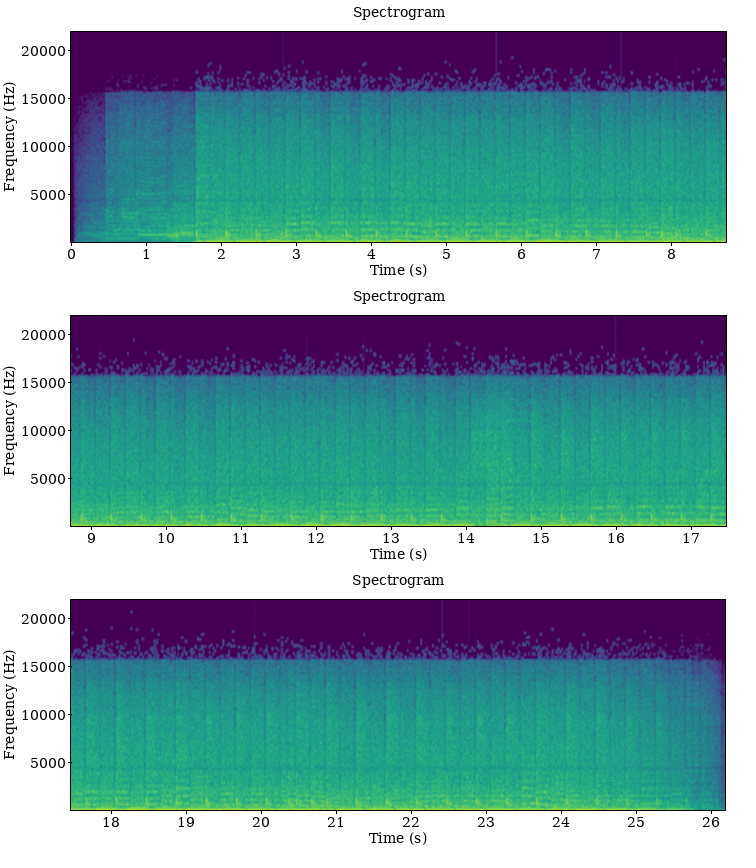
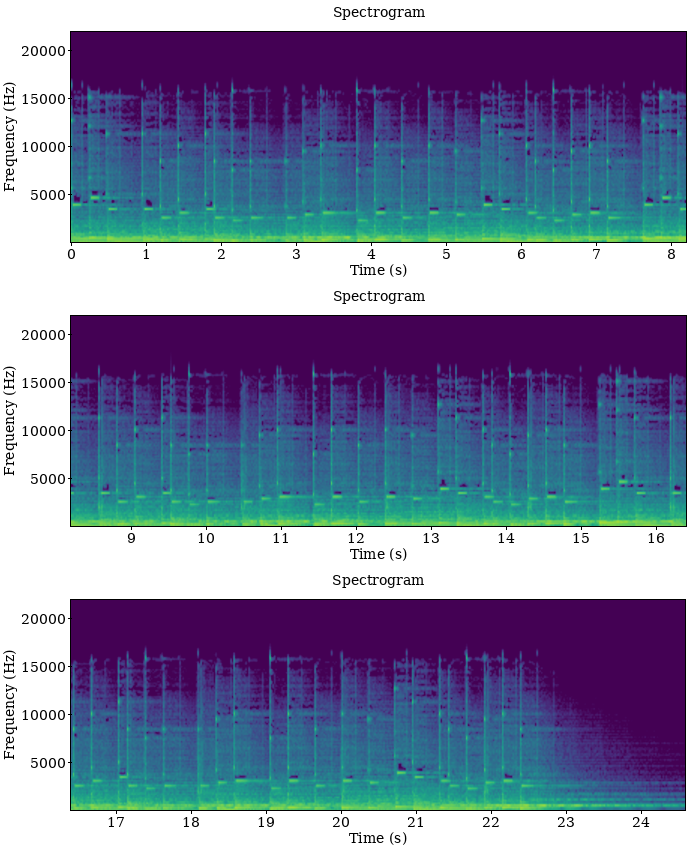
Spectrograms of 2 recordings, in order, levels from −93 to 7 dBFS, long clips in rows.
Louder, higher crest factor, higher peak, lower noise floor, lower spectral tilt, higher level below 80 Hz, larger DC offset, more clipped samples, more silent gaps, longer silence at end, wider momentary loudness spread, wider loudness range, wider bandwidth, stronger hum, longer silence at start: first, -9 LUFS vs -14 LUFS; second, 8 dB vs 14 dB; about the same, 0 dBFS vs 0 dBFS; about the same, -34 dBFS vs -36 dBFS; about the same, -4.5 dB/octave vs -5.5 dB/octave; first, -8 dBFS vs -44 dBFS; neither; neither; neither; first, 0.15 s vs 0 s; about the same, 3 LU vs 5 LU; about the same, 1 LU vs 1 LU; about the same, 16 kHz vs 17 kHz; neither; first, 0.45 s vs 0 s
